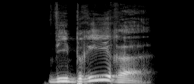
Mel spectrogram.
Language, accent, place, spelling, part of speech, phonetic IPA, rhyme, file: German, Germany, Berlin, vibriere, verb, [viˈbʁiːʁə], -iːʁə, De-vibriere.ogg
- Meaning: inflection of vibrieren: 1. first-person singular present 2. first/third-person singular subjunctive I 3. singular imperative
